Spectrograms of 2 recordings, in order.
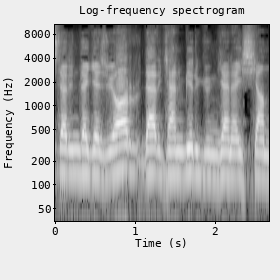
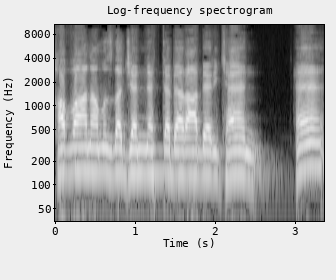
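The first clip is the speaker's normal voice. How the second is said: normal talking voice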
